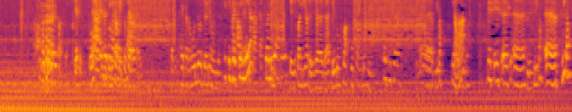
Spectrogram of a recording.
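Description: Background music of sustained held chords, with many quick high chirps running over them.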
